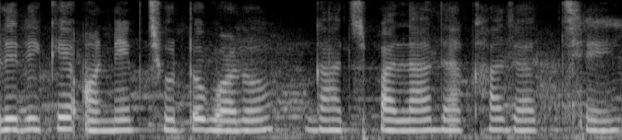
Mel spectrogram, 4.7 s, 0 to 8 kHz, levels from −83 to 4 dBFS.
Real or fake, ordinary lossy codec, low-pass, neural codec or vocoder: fake; none; none; codec, 16 kHz, 4 kbps, X-Codec, HuBERT features, trained on balanced general audio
